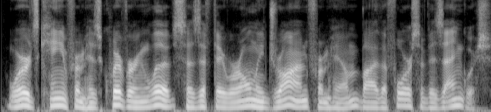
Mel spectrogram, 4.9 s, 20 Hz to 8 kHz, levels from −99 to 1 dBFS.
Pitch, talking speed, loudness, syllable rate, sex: 110 Hz, 245 wpm, -18 LUFS, 5.5 syllables/s, male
